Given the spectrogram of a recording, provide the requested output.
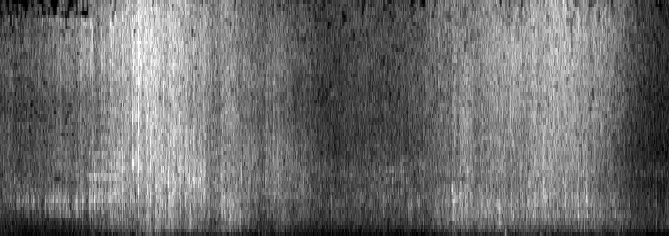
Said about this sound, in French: Vous l'avez peut-être vu, tous les soirs, le ballet des dameuses se met en marche dans les stations de ski. Alors le damage, il permet de tasser la neige pour créer des pistes homogènes et régulières, de sécuriser le domaine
